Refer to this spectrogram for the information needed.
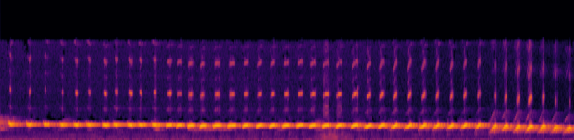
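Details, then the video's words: White-rumped shama lure song used to stir other shamas into singing back: a long, fast, even trill of high piping notes held at one pitch, ending in a few brighter, slightly falling notes. "OCEHAN MURAI BATU Untuk Merangsang BUNYI jadi NYAUT GACOR"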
